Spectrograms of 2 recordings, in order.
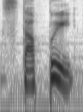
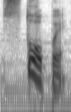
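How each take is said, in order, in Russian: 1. Ударение стоит на последнем слоге. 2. Ударение стоит на первом слоге. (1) "ударный слог последний" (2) "ударение падает на «о»"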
